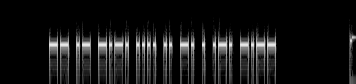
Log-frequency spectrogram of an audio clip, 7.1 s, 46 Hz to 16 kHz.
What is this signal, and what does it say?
Morse code, heard as a keyed tone, about 23 wpm, 690 Hz. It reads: MACHINERY
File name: 9 Letter Words - First 3 Letters Given - 22wpm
